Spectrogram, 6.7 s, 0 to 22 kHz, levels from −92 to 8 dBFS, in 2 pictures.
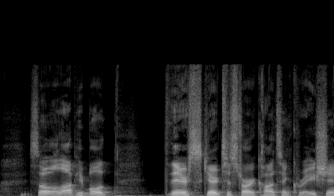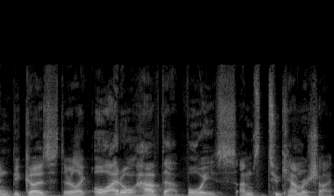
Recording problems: none

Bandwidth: 14.5 kHz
